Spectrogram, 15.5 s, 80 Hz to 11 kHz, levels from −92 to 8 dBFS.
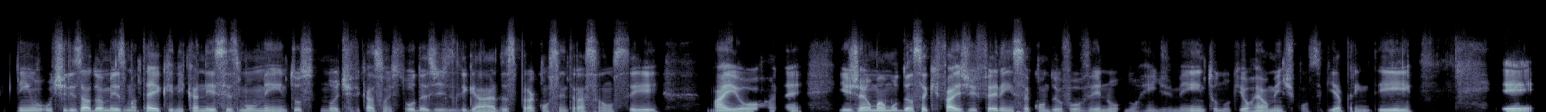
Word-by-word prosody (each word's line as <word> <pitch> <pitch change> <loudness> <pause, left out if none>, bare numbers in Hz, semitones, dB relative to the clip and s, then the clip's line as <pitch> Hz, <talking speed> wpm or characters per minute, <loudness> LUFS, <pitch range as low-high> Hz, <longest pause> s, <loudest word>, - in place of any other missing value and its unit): tenho 95 +3 -2
utilizado 100 -1 +4
a - - +6
mesma 95 0 0
técnica 85 +1 +3
nesses 90 +3 +1
momentos, 90 -2 -3
notificações 90 -1 -3
todas 110 +4 -2
desligadas 90 -5 -2
pra - - -2
concentração 85 0 -5
ser 85 0 -1 0.5
maior, 95 -6 +5 0.3
né. - - -2 0.4
E 110 - +2
já 120 +3 +5
é 115 - +6
uma 110 +1 +4
mudança 115 +2 +2
que - - -4
faz 100 0 +7
diferença 100 -3 +1
quando 85 0 -9
eu 85 - -3
vou 80 -1 -8
ver 85 +2 -5
no 85 0 -8
no 85 -1 -17
rendimento, 85 0 -6
no 85 -1 -13
que - - -5
eu 85 - 0
realmente 80 -1 -2
consegui - - -8
aprender. 85 +3 -1 0.9
Eh. 85 -3 +5
90 Hz, 145 wpm, -26 LUFS, 85-100 Hz, 0.9 s, faz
